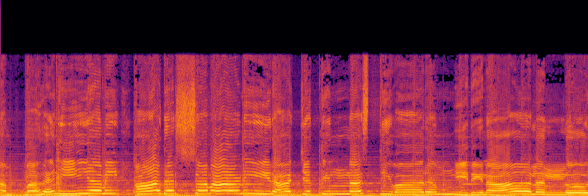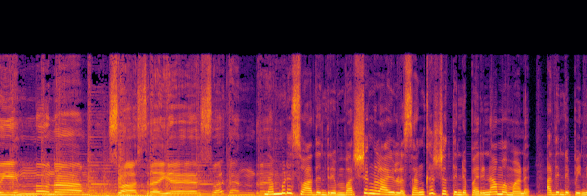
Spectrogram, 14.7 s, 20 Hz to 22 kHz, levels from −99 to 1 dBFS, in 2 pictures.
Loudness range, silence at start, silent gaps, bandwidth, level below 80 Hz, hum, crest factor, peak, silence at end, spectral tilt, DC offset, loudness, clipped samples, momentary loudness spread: 2 LU; 0 s; none; 16 kHz; -26 dBFS; none; 10 dB; -2 dBFS; 0 s; -4.5 dB/octave; under 0.1%; -13 LUFS; under 0.1%; 6 LU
